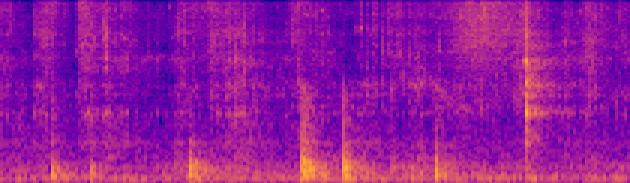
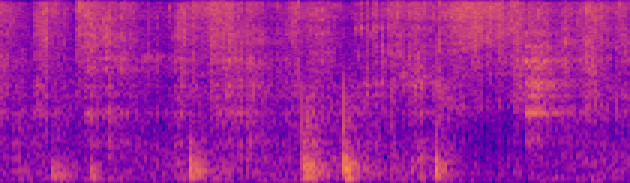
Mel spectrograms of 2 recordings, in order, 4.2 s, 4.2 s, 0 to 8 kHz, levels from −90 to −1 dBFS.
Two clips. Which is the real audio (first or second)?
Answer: second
